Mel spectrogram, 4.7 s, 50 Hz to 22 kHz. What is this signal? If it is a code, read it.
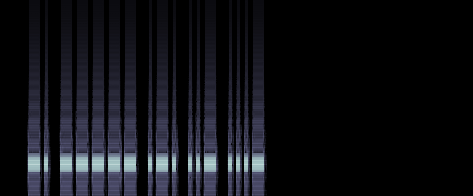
Morse code, heard as a keyed tone, about 29 wpm, 700 Hz. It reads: N0RUV
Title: USA Call Signs 30wpm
